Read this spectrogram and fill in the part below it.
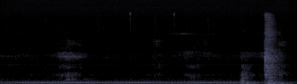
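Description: A young man speaks quietly close to a microphone.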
